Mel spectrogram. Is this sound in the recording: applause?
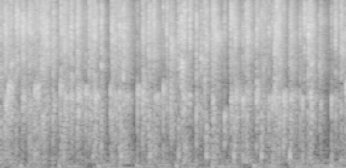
yes

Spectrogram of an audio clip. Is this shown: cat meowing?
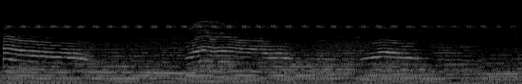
yes

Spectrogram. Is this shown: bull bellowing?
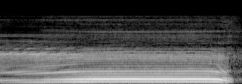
yes

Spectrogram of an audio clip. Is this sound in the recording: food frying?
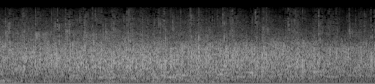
no

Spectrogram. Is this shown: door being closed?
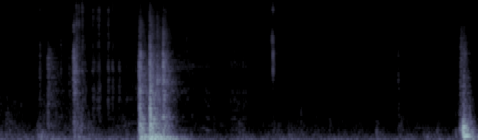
yes

